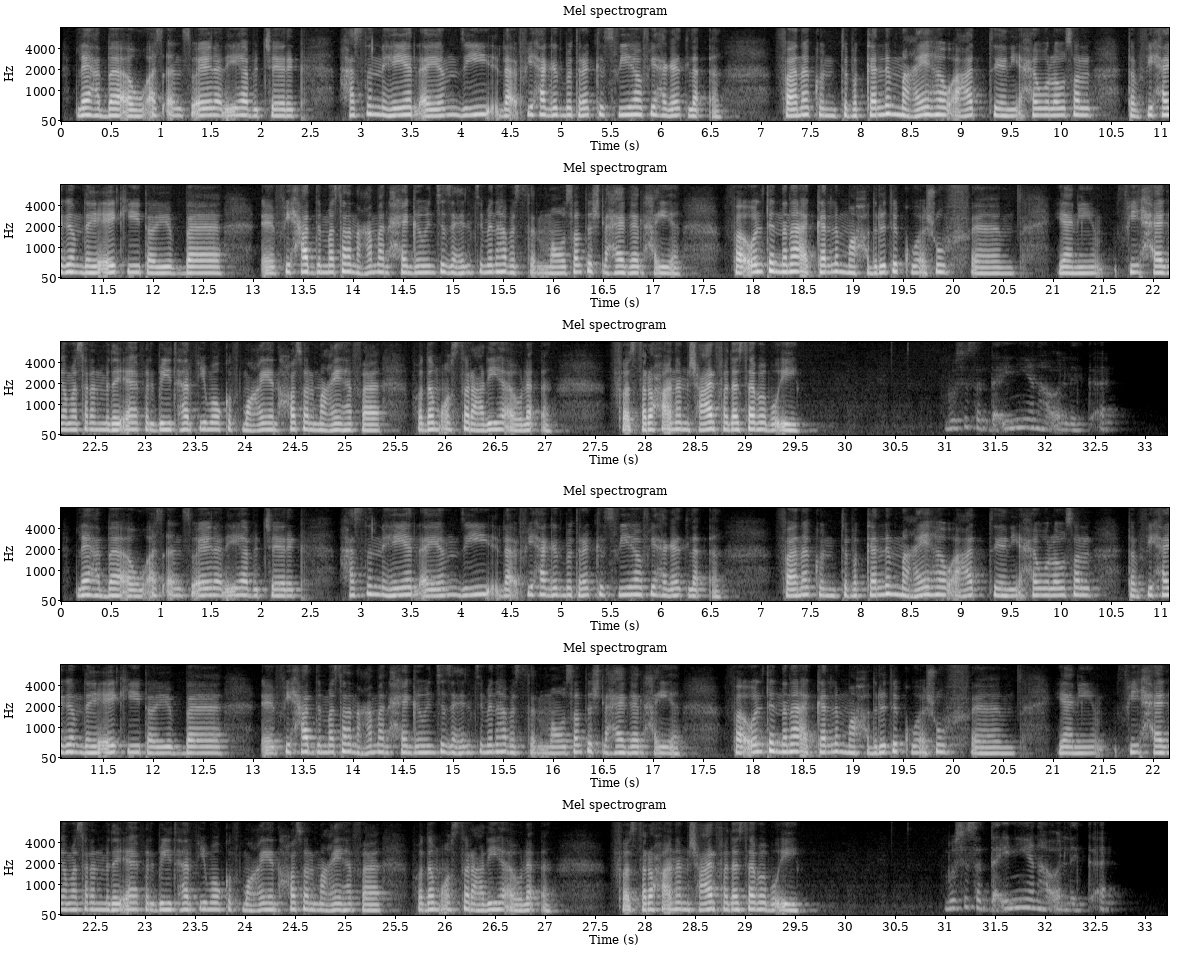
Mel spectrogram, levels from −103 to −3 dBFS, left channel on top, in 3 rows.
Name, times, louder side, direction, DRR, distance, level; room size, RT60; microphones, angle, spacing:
voice 1, 0.0-6.6 7.2-12.7 13.1-20.6 21.0-25.4 25.7-27.1 27.7-29.5, left 3 dB, 25° left, 0.4 m, -27 dB
voice 2, 31.0-32.6, right 3 dB, 70° right, 1.5 m, -42 dB
12.0 x 6.4 x 5.4 m
head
